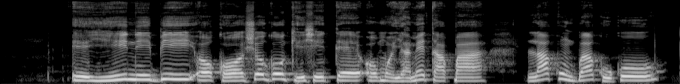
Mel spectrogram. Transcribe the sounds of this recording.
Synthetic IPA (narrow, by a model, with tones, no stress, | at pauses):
e˨jiː˨˦nĩ˧bi˦ɔ˧kɔ˨˦˧ʃo˦ɡõ˦˨ke˨˦ʃe˧tɛ˧ɔ˧mɔ̃˧˨ja˨mɛ̃˦˨ta˧k͡pa˧ | la˦kũ˦˨ɡ͡ba˦ko˨˦ko˦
